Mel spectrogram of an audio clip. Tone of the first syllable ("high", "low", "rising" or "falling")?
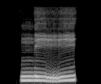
low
